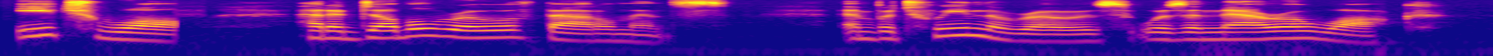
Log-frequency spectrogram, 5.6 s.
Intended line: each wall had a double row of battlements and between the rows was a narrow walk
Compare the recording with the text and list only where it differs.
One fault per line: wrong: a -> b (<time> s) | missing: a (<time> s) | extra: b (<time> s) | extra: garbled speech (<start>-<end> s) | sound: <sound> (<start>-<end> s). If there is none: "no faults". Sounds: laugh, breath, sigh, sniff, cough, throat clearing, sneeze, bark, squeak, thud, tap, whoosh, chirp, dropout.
sound: dropout (0.7-0.8 s)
